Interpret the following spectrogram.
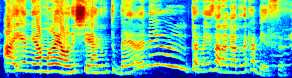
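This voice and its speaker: A woman's voice: high voice, quick pace. A woman co-hosting a podcast, telling a funny story in casual chat and mimicking voices as she goes. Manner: animated, mimics voices in quotes, laughs often. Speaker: podcast co-host.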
